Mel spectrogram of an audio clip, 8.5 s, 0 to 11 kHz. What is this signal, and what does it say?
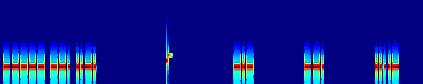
Morse code, heard as a keyed tone, about 28 wpm, spaced as for 12 wpm, 700 Hz. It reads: 0GF KG4
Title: USA Call Signs - 4 Characters - 8x Character Spacing - 28wpm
